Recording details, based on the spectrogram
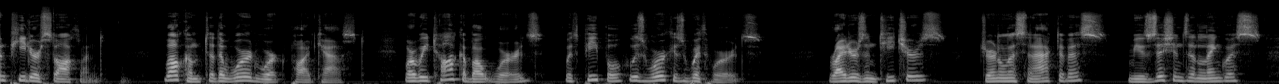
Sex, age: male, 60-79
